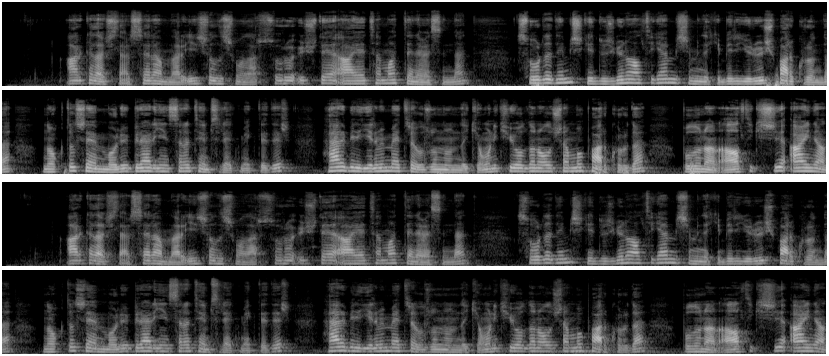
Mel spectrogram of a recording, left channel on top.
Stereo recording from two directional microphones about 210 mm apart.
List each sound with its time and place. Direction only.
0.6 s speech: 25° left (ahead or behind)
5.1 s speech: 35° left (ahead or behind)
